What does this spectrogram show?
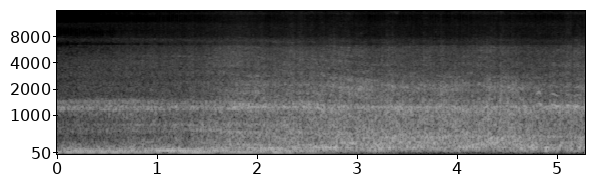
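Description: A locomotive-hauled passenger train passing close by at speed. The locomotive's deep hum gives way about a second in to the louder, steady rush of the coaches running over the rails.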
